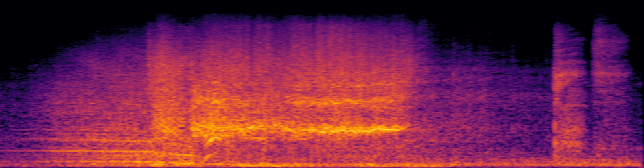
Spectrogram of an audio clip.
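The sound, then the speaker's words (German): A car races up from behind on a quiet street, its engine swelling before the tires break into a loud, sustained screech of about two seconds, followed after a pause by two short, sharp squeals. “Wenn abends in einer schönen, stillen Straße plötzlich so ein Auto von hinten auf einen zurast, ne?”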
